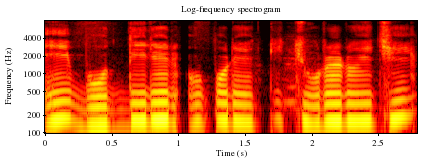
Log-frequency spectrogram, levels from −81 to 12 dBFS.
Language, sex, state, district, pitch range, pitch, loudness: Bengali, male, West Bengal, North 24 Parganas, 150-165 Hz, 160 Hz, -16 LUFS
